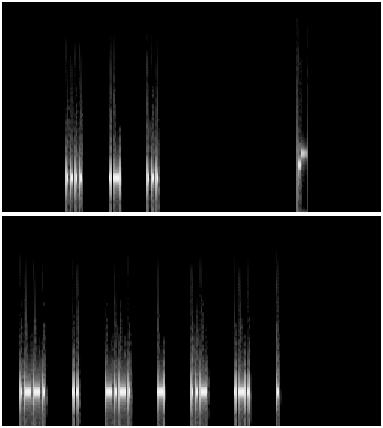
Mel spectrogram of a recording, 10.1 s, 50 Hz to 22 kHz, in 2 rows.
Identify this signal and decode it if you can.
Morse code, heard as a keyed tone, about 37 wpm, spaced as for 18 wpm, 690 Hz. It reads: HAS PICTURE
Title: 4x Character Spacing - Top 200 Words - 40wpm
